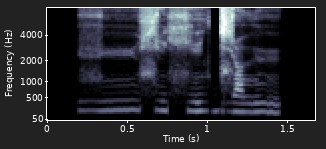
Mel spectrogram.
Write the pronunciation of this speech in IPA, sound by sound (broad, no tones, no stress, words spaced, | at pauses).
vyːɕi xʲelʲd͡ʑɑ ðʉ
